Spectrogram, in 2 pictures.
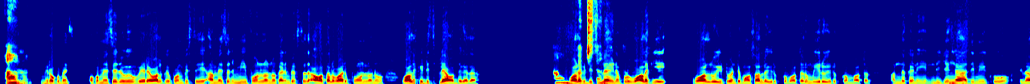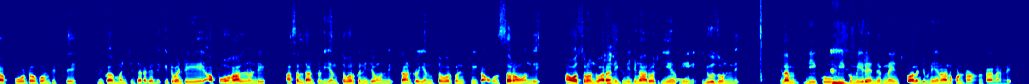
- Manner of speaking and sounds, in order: in English: "డిస్‌ప్లే"; in English: "డిస్‌ప్లే"; other background noise; in English: "యూజ్"; lip smack
- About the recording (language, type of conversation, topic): Telugu, podcast, మీకు నిజంగా ఏ సమాచారం అవసరమో మీరు ఎలా నిర్ణయిస్తారు?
